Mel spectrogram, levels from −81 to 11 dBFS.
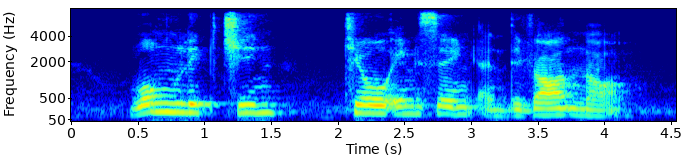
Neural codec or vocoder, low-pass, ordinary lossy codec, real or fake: codec, 16 kHz, 4 kbps, FreqCodec, larger model; 7.2 kHz; Opus, 32 kbps; fake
